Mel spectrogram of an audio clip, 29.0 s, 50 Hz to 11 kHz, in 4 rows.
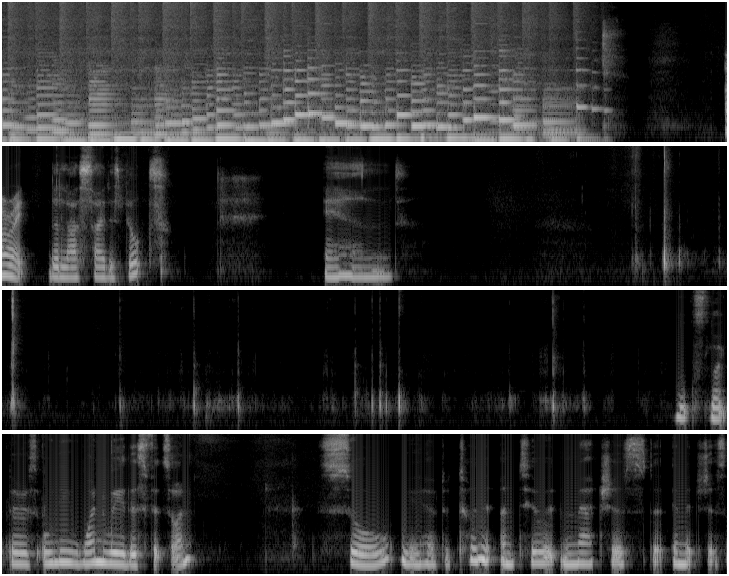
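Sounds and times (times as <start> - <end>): drum kit: 0.0 - 6.1
jazzy piano tune: 0.0 - 6.1
walking bass line: 0.0 - 6.1
wooden pieces clicking and knocking: 17.7 - 18.8.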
